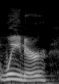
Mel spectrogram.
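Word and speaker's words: Wiener: California you keep winning SB 288 Senator Scott Weiner that's how you pronounce it is pushing his bill that allows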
